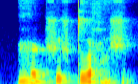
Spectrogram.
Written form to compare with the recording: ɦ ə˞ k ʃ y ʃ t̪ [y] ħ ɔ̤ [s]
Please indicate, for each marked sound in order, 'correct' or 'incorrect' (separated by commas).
incorrect, incorrect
